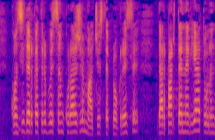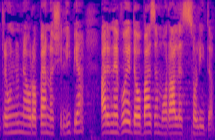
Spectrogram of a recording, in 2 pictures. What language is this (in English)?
Romanian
